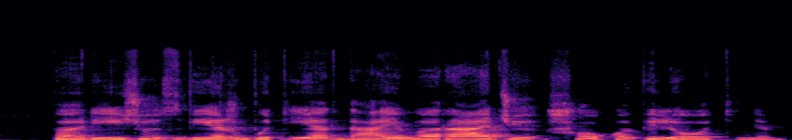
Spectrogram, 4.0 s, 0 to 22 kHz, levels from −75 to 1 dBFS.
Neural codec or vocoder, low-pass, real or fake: vocoder, 44.1 kHz, 128 mel bands, Pupu-Vocoder; 14.4 kHz; fake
